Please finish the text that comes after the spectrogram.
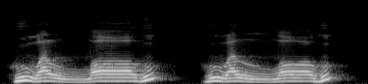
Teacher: Only the lam of the word Allah will become heavy.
